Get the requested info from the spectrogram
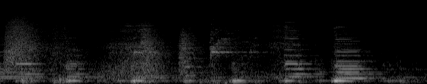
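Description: Acoustic guitar played softly and live, single plucked notes ringing out one after another about twice a second.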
